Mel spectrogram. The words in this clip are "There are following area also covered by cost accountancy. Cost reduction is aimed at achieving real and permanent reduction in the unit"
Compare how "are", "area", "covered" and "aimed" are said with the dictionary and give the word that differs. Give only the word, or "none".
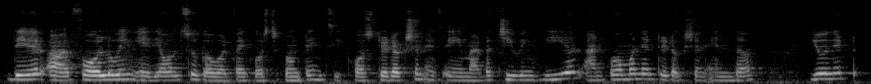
aimed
